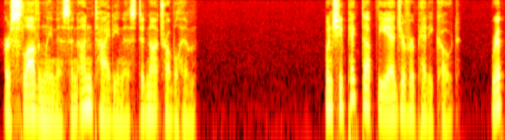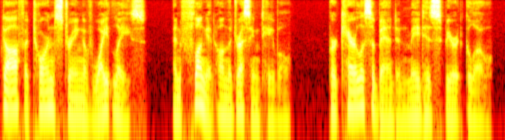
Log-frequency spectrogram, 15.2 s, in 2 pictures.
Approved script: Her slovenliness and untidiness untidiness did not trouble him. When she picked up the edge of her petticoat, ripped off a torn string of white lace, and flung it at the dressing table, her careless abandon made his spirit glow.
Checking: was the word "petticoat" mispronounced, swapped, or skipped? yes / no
no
